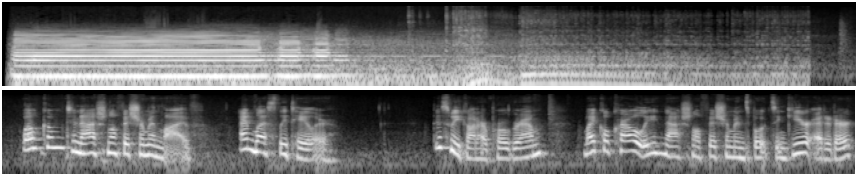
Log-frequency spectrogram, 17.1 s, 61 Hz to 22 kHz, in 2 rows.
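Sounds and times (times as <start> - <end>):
loud low held tone: 0.1 - 7.8
low rumble: 2.7 - 8.1.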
